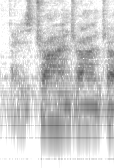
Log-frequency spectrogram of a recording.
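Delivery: ordinary delivery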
